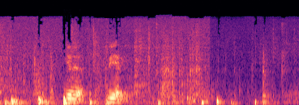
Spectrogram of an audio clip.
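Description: Shoes with heels click on a hard floor.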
